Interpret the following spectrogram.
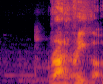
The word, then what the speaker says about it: Rodrigo: But you have to roll your R's. Rodrigo the Dawn. And you can't say it Rodrigo. No, you say Rodrigo.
